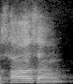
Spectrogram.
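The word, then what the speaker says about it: 사상: Y Xi-Xiang, en coreano se pronuncia como Sa-Sang, son 4 criaturas mitológicas en las constelaciones chinas.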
